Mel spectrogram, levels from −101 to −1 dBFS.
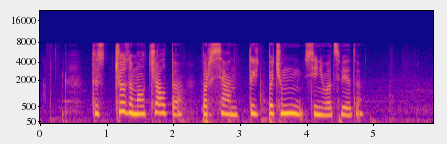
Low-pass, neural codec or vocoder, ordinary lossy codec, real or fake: none; none; none; real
